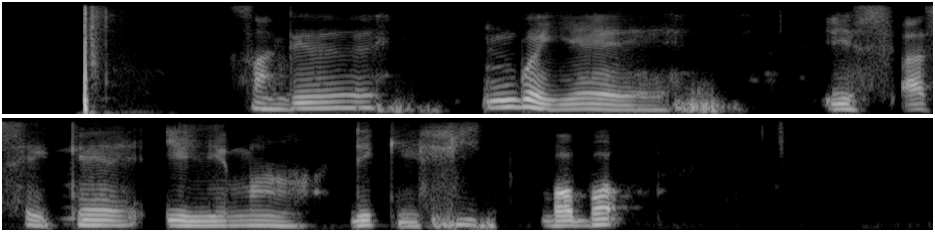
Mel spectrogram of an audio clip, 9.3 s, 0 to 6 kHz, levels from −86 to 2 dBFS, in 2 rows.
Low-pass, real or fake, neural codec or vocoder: 5.4 kHz; fake; codec, 16 kHz, 2 kbps, X-Codec, HuBERT features, trained on general audio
